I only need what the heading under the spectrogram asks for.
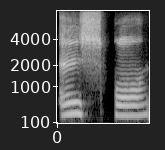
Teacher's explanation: تفشی آواز پھیلے گی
